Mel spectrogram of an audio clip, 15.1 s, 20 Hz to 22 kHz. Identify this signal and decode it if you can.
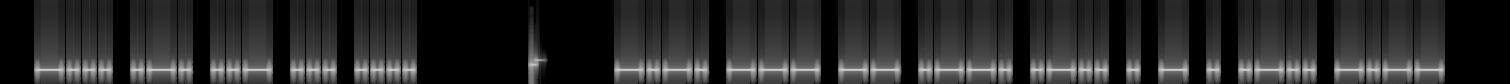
Morse code, heard as a keyed tone, about 15 wpm, 700 Hz. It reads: BRUSH COMPLETELY
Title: Sentences from Top 1100 Words - New Word Drill - 15wpm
